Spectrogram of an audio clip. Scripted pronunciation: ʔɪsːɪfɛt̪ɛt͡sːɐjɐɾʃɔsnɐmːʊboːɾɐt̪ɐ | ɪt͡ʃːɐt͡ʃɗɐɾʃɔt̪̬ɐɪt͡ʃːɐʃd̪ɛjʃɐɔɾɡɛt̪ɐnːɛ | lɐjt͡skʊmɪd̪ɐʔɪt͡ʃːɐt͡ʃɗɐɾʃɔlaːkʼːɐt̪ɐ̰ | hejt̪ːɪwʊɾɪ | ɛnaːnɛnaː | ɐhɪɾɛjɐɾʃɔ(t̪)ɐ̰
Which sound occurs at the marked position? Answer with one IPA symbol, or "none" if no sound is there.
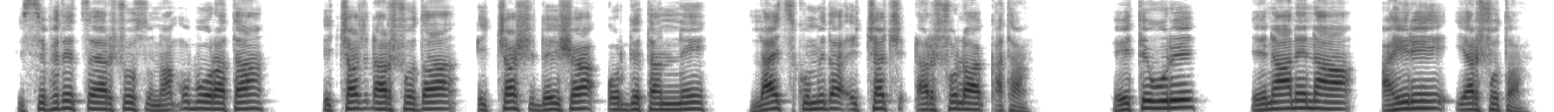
t̪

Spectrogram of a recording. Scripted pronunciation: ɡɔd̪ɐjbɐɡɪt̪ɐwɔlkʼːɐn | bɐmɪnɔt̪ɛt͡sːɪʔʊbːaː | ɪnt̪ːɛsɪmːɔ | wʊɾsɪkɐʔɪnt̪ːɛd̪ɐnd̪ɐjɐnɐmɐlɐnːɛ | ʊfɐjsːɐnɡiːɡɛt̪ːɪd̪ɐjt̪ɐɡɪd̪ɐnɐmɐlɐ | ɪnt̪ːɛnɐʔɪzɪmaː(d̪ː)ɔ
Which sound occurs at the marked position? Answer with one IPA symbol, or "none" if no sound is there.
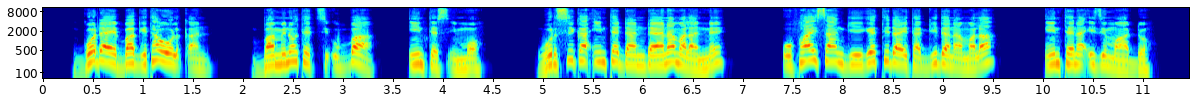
d̪ː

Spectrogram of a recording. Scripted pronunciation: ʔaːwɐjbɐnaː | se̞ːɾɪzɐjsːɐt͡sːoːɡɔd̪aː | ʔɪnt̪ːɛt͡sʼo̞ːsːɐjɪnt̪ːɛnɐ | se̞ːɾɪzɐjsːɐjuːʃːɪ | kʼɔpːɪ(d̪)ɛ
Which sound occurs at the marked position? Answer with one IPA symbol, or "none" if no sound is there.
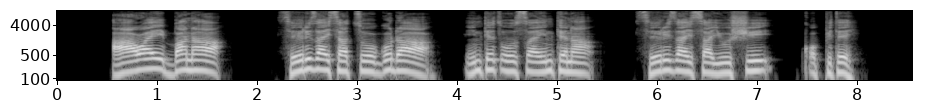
t̪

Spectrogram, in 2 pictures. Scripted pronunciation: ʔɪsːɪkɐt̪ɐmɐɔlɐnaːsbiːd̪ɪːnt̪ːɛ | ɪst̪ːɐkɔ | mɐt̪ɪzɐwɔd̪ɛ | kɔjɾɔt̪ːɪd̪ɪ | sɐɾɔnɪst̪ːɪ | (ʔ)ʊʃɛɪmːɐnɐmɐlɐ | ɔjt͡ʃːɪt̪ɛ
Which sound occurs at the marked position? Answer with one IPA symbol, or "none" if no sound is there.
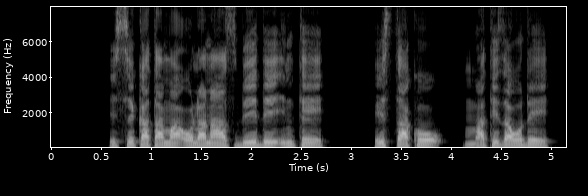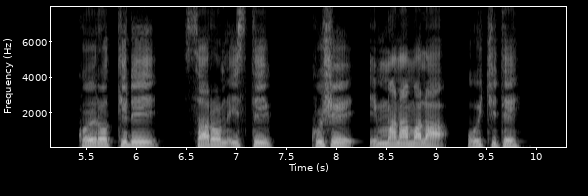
k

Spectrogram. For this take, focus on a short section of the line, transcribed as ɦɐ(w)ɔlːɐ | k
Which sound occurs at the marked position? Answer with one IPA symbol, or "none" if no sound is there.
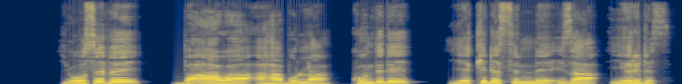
b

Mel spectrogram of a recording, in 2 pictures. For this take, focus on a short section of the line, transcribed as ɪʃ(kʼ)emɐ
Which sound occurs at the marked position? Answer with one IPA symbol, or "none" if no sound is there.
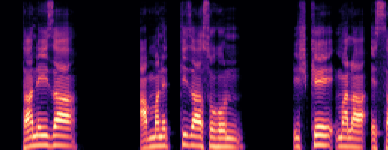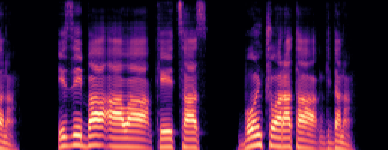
k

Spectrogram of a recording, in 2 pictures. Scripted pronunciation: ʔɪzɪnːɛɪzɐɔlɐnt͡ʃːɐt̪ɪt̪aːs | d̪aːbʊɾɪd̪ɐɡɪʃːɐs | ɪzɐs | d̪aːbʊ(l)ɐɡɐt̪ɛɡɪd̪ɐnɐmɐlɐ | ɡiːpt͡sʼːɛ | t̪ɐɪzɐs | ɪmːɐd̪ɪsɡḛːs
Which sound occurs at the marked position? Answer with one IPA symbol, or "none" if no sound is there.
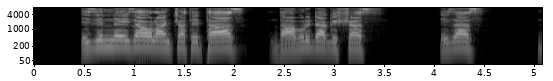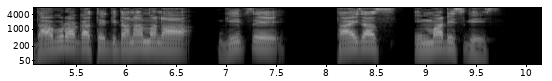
ɾ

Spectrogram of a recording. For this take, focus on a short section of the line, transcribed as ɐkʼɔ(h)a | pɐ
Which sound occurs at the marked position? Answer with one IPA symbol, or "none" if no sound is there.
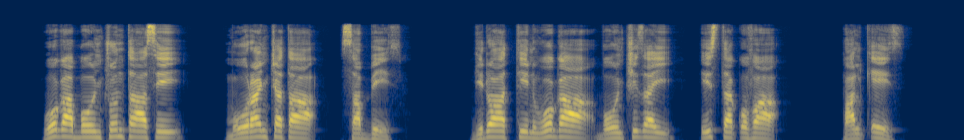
f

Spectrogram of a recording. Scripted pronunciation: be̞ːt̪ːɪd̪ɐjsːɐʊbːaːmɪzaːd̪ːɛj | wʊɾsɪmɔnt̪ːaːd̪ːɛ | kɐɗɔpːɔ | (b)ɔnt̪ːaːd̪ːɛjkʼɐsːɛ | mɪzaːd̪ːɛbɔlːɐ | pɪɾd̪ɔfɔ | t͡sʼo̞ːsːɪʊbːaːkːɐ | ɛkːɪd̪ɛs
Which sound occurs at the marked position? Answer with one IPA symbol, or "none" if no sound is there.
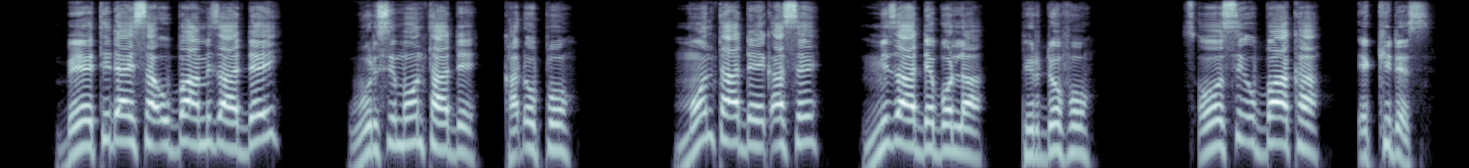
m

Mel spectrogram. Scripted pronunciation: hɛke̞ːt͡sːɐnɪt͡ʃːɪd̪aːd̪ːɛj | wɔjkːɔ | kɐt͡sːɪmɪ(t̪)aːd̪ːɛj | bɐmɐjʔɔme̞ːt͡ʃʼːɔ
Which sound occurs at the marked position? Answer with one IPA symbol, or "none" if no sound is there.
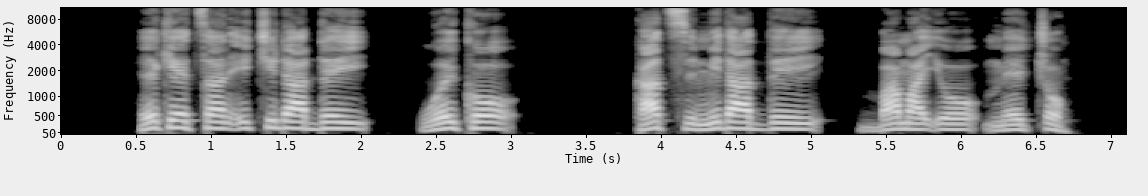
d̪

